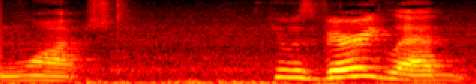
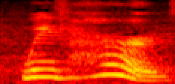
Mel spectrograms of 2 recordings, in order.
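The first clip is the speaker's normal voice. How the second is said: grumpy, higher-pitched retort; 7 semitones higher than usual. A narrator's reading. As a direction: cut in with mild grumpiness.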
